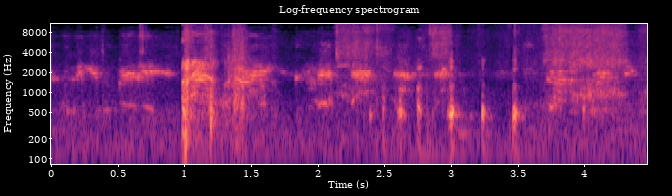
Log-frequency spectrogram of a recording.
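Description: Indistinct, low speech, with a short sharp burst of sound about a second in.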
